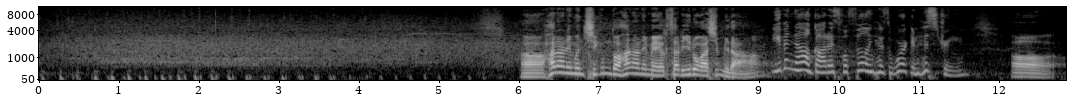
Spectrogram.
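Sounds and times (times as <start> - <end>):
audience applause: 0.0 - 8.9
speech: 6.0 - 12.8.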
